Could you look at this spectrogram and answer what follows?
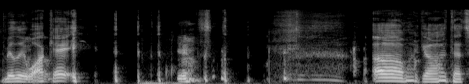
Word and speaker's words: Milwaukee: Like, I thought he was going to have some conversation with you about the history of Milwaukee, which is, it's pronounced Milwaukee.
